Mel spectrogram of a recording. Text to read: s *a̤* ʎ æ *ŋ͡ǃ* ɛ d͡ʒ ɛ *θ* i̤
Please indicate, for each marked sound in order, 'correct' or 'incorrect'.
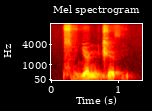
correct, incorrect: ŋ, correct

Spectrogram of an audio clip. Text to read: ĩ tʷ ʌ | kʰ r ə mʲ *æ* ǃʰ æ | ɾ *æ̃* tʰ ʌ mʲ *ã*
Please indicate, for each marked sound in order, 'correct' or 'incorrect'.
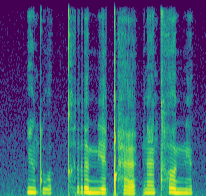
correct, correct, incorrect: ə̃

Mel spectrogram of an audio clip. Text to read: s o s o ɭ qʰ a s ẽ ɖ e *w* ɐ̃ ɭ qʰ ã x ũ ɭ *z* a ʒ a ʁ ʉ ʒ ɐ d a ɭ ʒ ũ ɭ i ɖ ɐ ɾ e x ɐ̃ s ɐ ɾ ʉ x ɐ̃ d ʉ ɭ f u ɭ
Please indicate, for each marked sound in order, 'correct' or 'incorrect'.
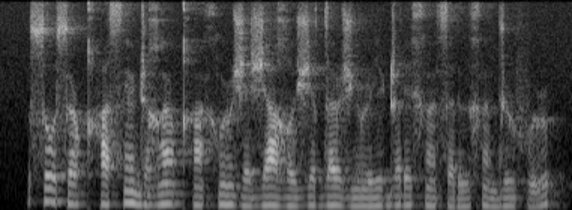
incorrect: ʁ, incorrect: ʒ

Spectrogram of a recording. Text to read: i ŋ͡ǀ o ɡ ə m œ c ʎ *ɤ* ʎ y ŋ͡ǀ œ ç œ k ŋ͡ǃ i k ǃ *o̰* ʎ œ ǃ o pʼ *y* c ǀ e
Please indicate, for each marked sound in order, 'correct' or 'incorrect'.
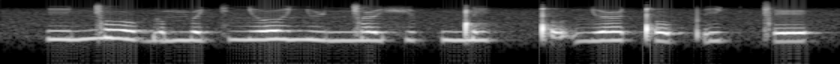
correct, correct, incorrect: i

